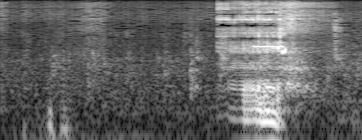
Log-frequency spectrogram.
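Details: Loud, rumbling snore rising after quieter breathing from a horse sleeping in a barn, faint room noise; the horse later wakes and a woman laughs: horse snoring.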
